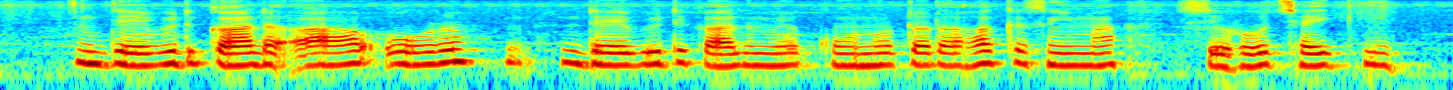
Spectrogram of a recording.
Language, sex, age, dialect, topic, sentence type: Maithili, female, 18-24, Southern/Standard, banking, question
